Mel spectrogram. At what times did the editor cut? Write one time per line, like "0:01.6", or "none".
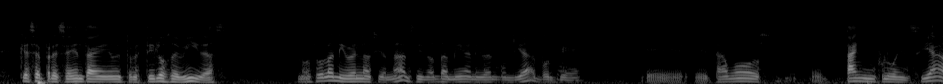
none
